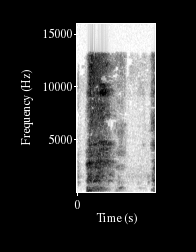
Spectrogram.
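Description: A single sharp sneeze bursts out abruptly, a loud explosive blast with a breathy, hissing tail, followed by a short fainter huff. No one speaks over it.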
